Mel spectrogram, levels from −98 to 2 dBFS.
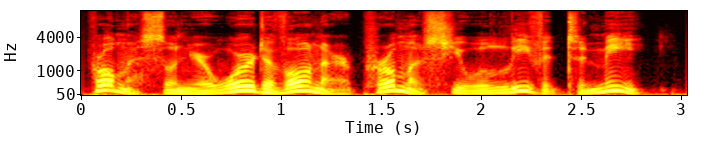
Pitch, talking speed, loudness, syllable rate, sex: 125 Hz, 220 wpm, -16 LUFS, 6.7 syllables/s, male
